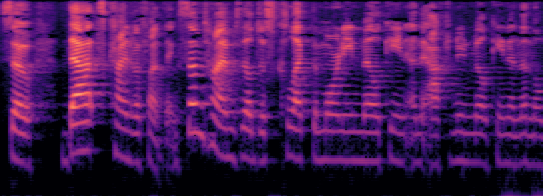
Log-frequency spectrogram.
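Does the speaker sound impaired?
No.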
